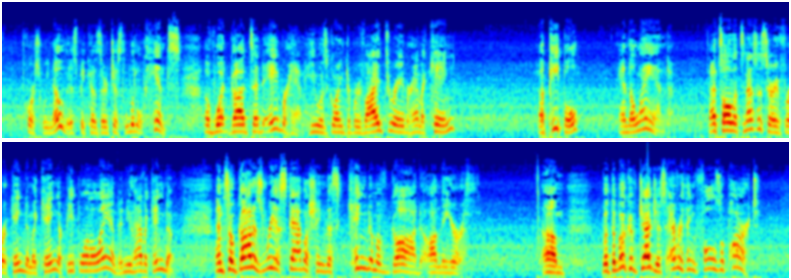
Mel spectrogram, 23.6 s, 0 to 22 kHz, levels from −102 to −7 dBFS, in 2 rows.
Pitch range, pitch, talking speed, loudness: 190-270 Hz, 215 Hz, 175 wpm, -22 LUFS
